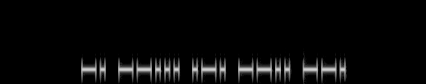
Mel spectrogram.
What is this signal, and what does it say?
Morse code, heard as a keyed tone, about 25 wpm, 700 Hz. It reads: N7RZG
